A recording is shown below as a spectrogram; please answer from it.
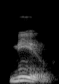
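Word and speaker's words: μ: of it and that is the Greek letter me it's pronounced oops me and so while it's perfectly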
